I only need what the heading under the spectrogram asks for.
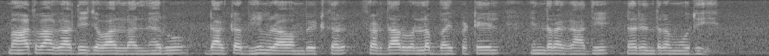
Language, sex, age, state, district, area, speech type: Urdu, male, 60+, Uttar Pradesh, Azamgarh, rural, spontaneous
